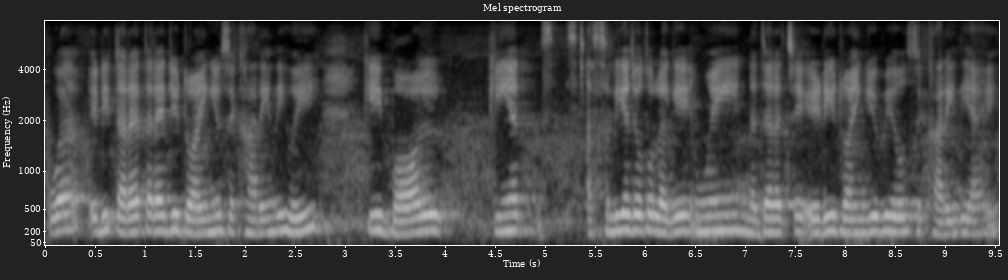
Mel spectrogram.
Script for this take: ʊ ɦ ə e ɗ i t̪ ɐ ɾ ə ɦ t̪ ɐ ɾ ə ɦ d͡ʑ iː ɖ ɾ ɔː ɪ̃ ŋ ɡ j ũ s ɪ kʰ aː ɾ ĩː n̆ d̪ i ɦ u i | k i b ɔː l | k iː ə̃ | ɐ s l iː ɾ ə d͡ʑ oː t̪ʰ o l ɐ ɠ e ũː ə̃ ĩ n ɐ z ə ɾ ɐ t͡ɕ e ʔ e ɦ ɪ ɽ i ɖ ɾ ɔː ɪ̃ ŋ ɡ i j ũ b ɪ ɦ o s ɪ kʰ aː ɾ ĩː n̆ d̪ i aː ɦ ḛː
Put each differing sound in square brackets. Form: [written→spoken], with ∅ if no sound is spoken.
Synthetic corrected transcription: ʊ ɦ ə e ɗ i t̪ ɐ ɾ ə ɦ t̪ ɐ ɾ ə ɦ d͡ʑ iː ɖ ɾ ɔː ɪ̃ ŋ ɡ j ũ s ɪ kʰ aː ɾ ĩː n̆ d̪ i ɦ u i | k i b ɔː l | k iː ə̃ | ɐ s l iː [ɾ→∅] ə d͡ʑ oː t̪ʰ o l ɐ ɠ e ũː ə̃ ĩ n ɐ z ə ɾ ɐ t͡ɕ e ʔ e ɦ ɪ ɽ i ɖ ɾ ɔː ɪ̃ ŋ ɡ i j ũ b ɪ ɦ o s ɪ kʰ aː ɾ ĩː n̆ d̪ i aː ɦ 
